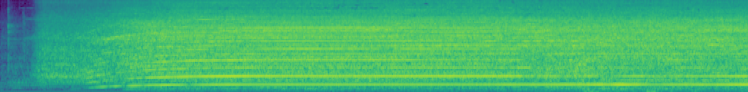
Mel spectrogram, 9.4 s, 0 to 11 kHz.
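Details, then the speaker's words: AEG CX7 cordless vacuum motor spinning up to a loud, harsh whine with strong buzzing vibration from a dirty fan impeller; cleaning the impeller reduces the noise. "Er ist auf jeden Fall sehr laut, man hört ihn vibrieren, er vibriert sehr stark."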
